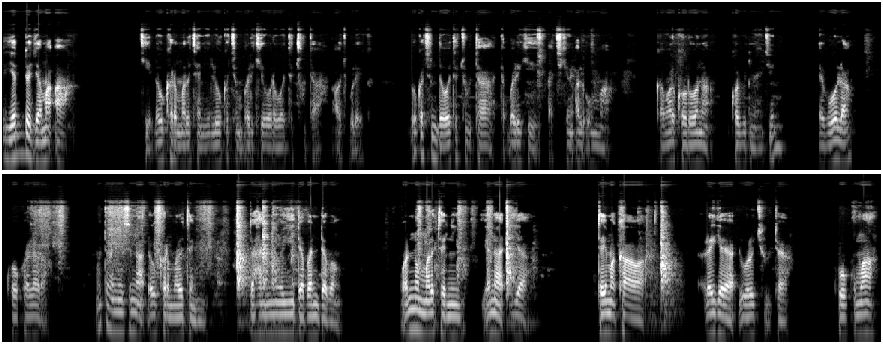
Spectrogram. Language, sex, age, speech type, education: Hausa, male, 46-60, spontaneous, tertiary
